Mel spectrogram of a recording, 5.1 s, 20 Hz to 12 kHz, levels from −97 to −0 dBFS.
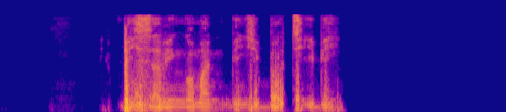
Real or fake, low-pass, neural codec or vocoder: fake; 7.2 kHz; codec, 16 kHz, 16 kbps, FunCodec, trained on LibriTTS, 50 frames a second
